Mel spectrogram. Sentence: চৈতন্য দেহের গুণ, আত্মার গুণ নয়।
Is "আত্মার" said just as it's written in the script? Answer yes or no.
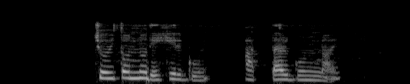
yes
